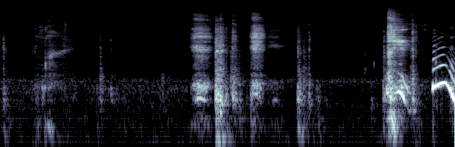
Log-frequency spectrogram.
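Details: Baby sitting waiting for breakfast, happy, laughing and babbling, then a few short, sharp bursts like small sneezes ending in a high squeal; sneezing.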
